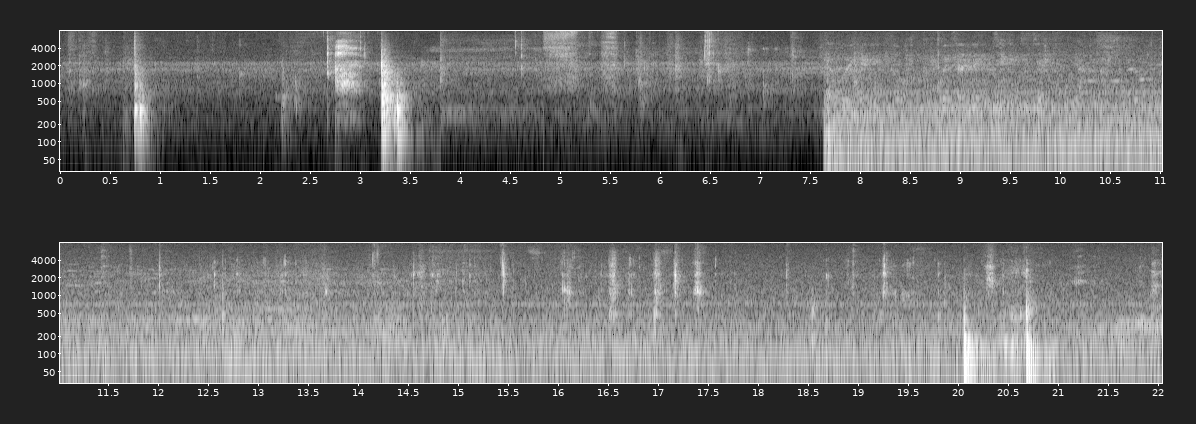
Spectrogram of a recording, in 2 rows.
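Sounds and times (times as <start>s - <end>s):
biting and chewing crunchy food: 11.8s - 20.0s.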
